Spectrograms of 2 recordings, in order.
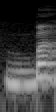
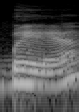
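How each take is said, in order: First: B as a very short "buh"; letter sound. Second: B said as Russian "beh"; letter name. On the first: Teacher showing the sound lips make, short letter sound buh. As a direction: say only the brief sound of B. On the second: Teacher naming the second Russian letter, letter name beh. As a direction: say B as a full syllable, beh. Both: Shown as a demonstration.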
